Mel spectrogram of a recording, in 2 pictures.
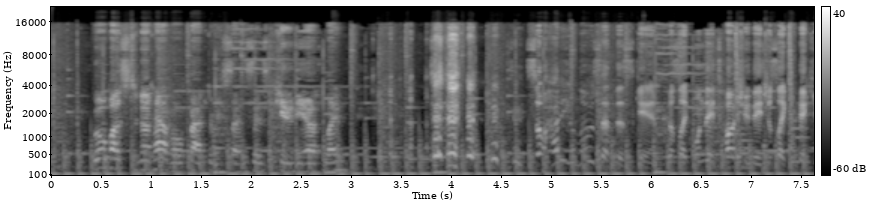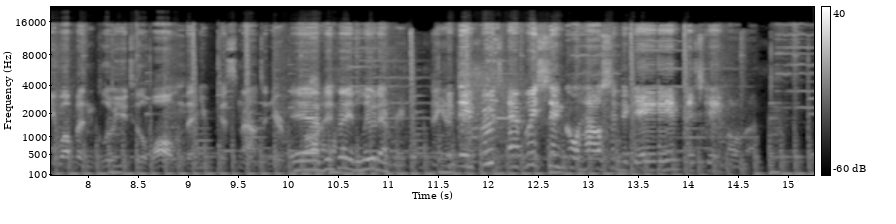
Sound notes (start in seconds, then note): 3.3 gulping giggles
